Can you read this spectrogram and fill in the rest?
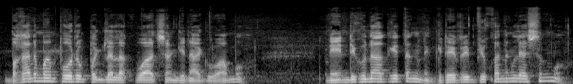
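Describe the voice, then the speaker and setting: A man's voice: on the low side, animated, fairly quick, a bit bright. A man playing a stern, sarcastic middle-aged uncle in a radio drama, scolding as he talks. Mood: disapproving. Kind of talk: Tagalog radio drama acting.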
